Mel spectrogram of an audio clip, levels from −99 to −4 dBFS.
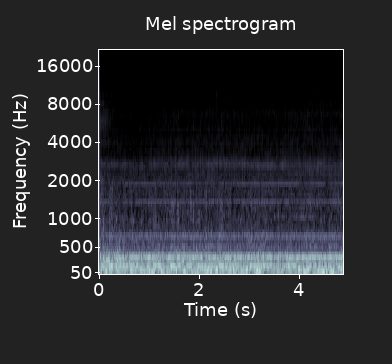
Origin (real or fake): fake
